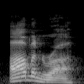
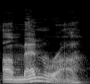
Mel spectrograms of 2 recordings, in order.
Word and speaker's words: Amon-Ra: Oh, Amon-Ra. Okay, I always pronounced it in my head as Amen-Ra.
